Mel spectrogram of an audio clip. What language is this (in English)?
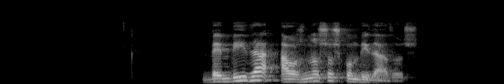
Galician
